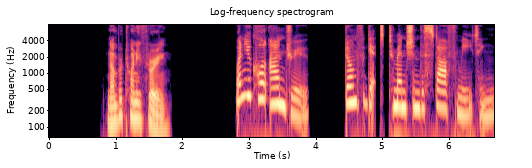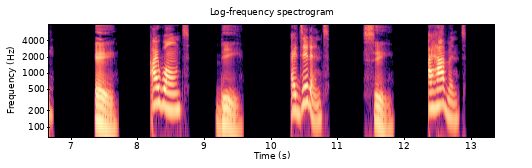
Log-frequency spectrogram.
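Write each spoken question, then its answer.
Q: When you call Andrew, don't forget to mention the staff meeting.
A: A: I won't.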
